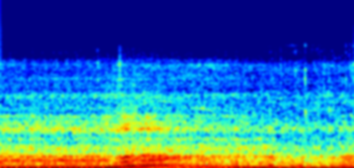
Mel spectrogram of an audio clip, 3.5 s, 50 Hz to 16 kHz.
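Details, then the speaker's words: 2002 Chevrolet Corvette C5 Z06, LS6 V8, about 65k miles (unsure), warming up after start: deep even V8 rumble at a steady idle, no knocks, ticks or misses; healthy normal idle. "I'm gonna go ahead and fire it up here because she does sound quite healthy."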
